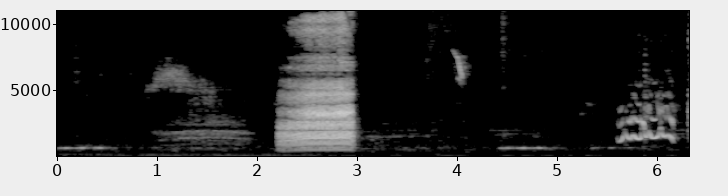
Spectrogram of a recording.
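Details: A female Red-winged starling with a deformed beak calls once, a loud, rough, grating rasp, in a suburban Pretoria garden, South Africa. Soft cooing and a brief, higher twittering bird are also audible.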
